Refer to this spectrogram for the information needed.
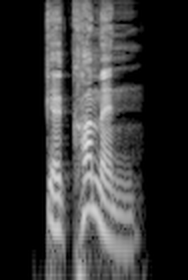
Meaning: past participle of kommen
- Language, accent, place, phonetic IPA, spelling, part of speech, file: German, Germany, Berlin, [ɡəˈkɔmən], gekommen, verb, De-gekommen.ogg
